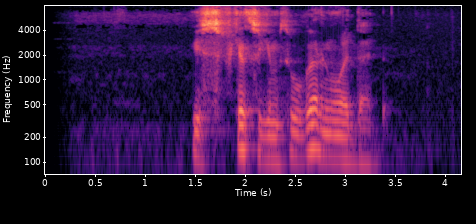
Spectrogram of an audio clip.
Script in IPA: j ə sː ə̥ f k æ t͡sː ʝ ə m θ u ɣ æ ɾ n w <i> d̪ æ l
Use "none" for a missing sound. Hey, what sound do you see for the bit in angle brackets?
æ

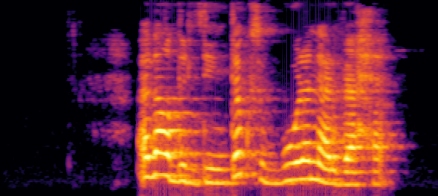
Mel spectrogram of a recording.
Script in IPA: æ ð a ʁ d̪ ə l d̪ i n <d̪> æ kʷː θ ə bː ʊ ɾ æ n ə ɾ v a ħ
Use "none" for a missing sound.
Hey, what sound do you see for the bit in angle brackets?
t̪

